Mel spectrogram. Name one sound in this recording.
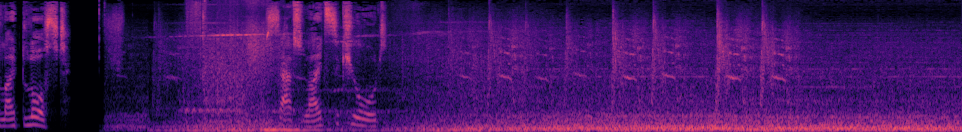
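A spaceship engine roars steadily.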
